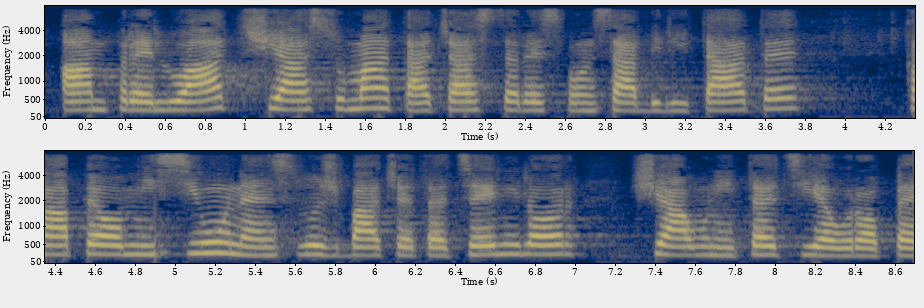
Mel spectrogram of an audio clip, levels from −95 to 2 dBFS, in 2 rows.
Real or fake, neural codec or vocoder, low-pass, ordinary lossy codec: real; none; 7.2 kHz; none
